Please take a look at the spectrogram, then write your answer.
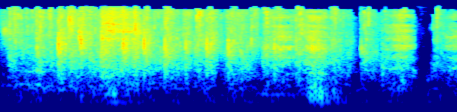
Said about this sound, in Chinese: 我哋再一次为我哋所有嘅母亲鼓掌。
